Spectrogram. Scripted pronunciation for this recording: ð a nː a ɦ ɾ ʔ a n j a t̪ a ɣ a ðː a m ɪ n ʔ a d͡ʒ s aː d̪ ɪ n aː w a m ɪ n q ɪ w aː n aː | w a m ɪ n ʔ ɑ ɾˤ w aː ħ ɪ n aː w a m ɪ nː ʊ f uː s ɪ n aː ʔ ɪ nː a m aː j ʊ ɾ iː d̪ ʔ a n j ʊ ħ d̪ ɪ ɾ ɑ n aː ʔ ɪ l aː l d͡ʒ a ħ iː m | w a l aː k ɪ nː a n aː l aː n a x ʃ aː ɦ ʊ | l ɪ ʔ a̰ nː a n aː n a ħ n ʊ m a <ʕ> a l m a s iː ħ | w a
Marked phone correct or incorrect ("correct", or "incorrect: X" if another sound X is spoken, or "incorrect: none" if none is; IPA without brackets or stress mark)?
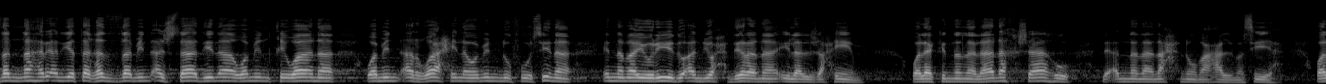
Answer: correct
